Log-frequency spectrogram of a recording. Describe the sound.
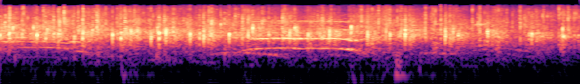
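A crowd applauds steadily for about four seconds, dense overlapping claps with a few faint voices and cheers rising through the noise.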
